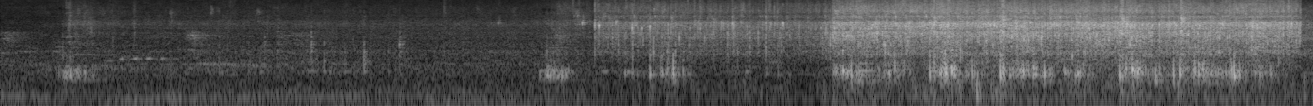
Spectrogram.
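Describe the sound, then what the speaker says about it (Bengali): Thin strips of potato hit hot oil left from frying fish, the sizzle starting soft and patchy, jumping louder around four seconds, then swelling into a loud, continuous crackle after six seconds. "মাছ ভাজার তেলের মধ্যে দিয়ে দিচ্ছি সরু সরু করে আলু কাটা।"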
